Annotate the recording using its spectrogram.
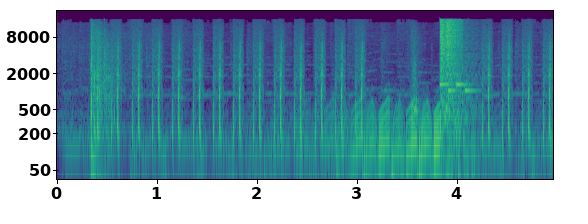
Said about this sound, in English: All right, game one. Balloon popping. All right, we're going to pop some balloons. Let's do it. Come here, balloons.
